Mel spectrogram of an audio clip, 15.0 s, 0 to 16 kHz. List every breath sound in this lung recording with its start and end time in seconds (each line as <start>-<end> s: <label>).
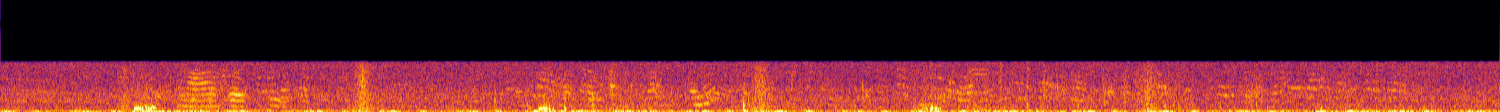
1.13-1.61 s: inhalation
3.34-3.96 s: inhalation
5.21-5.82 s: inhalation
5.21-5.82 s: crackles
7.31-7.78 s: inhalation
9.15-9.62 s: inhalation
11.29-11.90 s: inhalation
